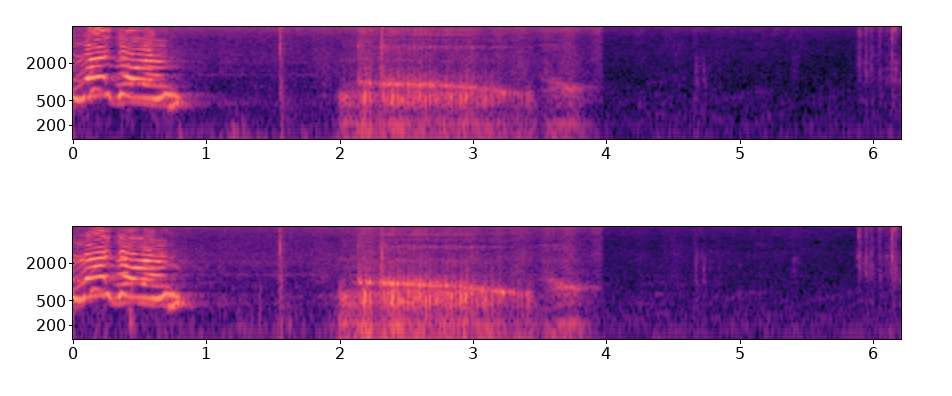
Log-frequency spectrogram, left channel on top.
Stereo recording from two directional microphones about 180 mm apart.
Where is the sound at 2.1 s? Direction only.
25° right (ahead or behind).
